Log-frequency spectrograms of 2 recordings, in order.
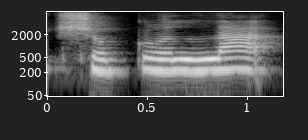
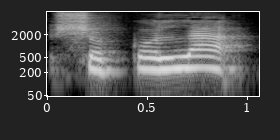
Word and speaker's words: chocolade: Third word is chocolade. But we often, in between language, so when we're speaking with Dutchies, just say chocolat. So we're not pronouncing chocolade, but just chocolat.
